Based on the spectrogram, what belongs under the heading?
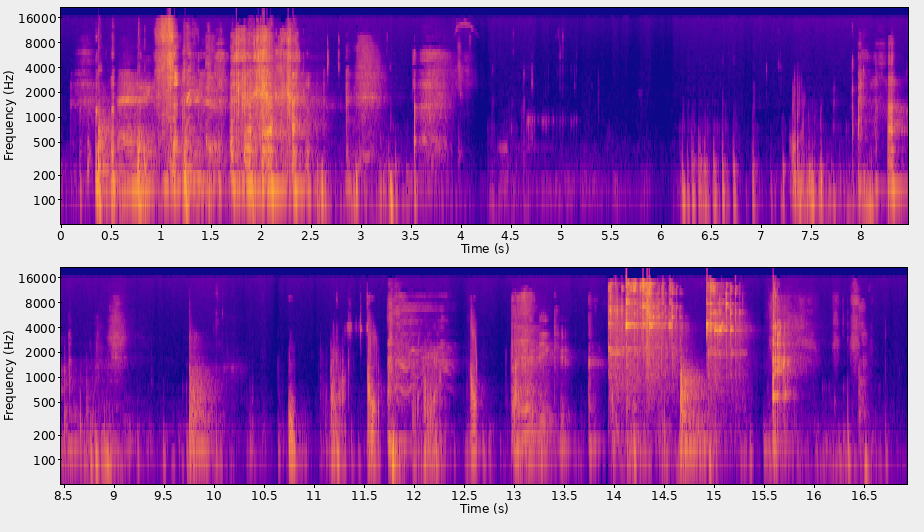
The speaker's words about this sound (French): Il met son micro dans le verre pour voir si ça fait du bruit.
